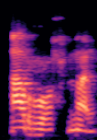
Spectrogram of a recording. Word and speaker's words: الرحمن: সো এই লামটা এখন উজ্জ, pronounce হচ্ছে না, কিন্তু তারপরও সেটা মার্জ হয়ে গেছে যেহেতু র এর সাথে, এর জন্য হচ্ছে আর রহমান হবে, আ হয়ে যাবে, ই বা উ হবে না, রাইট?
